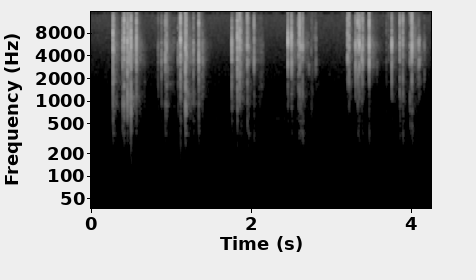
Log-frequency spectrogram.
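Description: Long nails tap and scratch across the lid of a closed silver aluminum laptop. Quiet, bright clicking and scraping comes in short clustered bursts with brief pauses between them, each tap dying away almost instantly with no low-end body.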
